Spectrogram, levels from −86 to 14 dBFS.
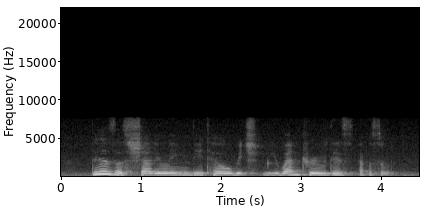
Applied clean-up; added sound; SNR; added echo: none; none; none; none.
